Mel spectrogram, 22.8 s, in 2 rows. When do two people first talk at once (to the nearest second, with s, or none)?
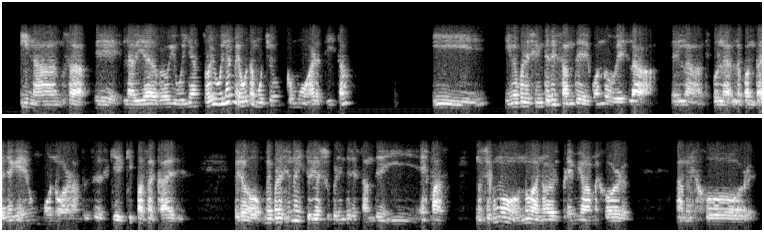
none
